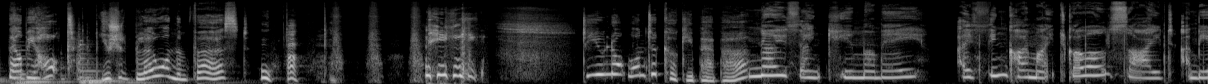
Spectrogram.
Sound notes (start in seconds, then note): 3.8 blows; 4.0 giggles and blows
